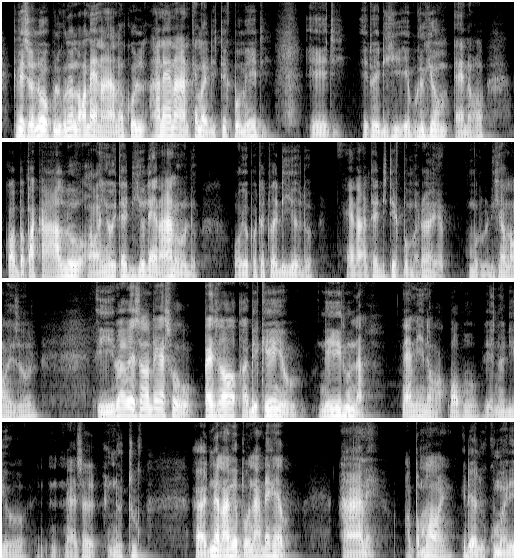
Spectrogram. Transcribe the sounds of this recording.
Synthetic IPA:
ke˦ɾe˦˨zo˨no˦˨k͡pu˨lu˨ku˦o˦no˨ko˦me˨na˨no˦ko˦la˦ne˦na˦˨ke˦ma˨di˨te˦k͡po˨me˦˨di˨ | e˨di˨ | e˨ɾo˦e˨di˨ki˦e˨bu˦lu˦ki˦o˦me˨nɔ˨kɔ˦ | ko˦˨ba˨ba˦ka˨˦lo˦o˨jo˦i˦ta˦di˦jo˦le˨na˦no˨lo˨ | o˨jo˦po˦te˦tu˦a˦di˦jo˨lo˦ | ḛ˨na̰˨ta˦di˦te˦˨k͡po˨m˨a˨ɾa˦˨jo˨ | o˦mo˨ɾo˨di˦ki˦o˦no˦ke˨zo˦ɾ | e˨je˨˦ba˦e˦˨zo˦no˦de˦ke˦so˦pe˦zo˦a˨be˨ke˦jo˨ | ne˦ɾu˦na˨ | ne˨˦mi˦o˨ko˨k͡po˦bo˦e˨zi˨˦o˦di˦jo˨˦o˦na˨zo˦˨no˦tu˦k | a˨du˦a˦˨na˨˦mi˦˨bo˨˦na˦de˦ke˦˨o˨ | a˨me˨ | o˨bo˨m˦o˦˨˦ke˦di˨a˨lo˨ku˨ma˨ne˨˦

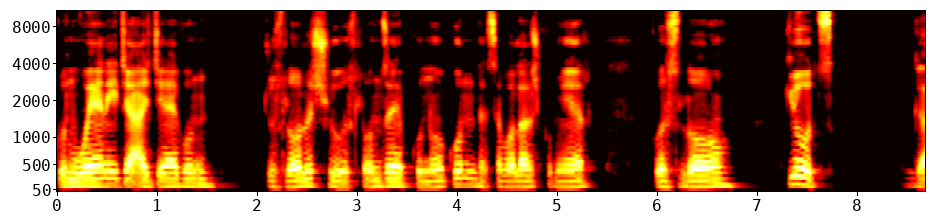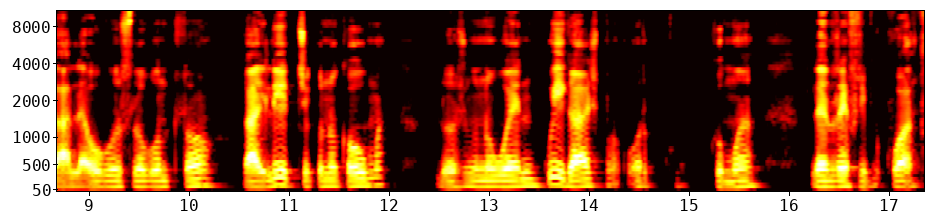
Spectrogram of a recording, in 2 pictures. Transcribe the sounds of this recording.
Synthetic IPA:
ɡ̥u˧nwe˦ni˧t͡ʃa̰˦˧t͡ʃe˦ɡu˦n | t͡ʃu˨slo˧la˦ʃu˨slo̰˧nze˦b̚ku˨nu˧˦ɡu˦nle˨sa˧ba˧la˦lʃko˨mje˦ɾ | ko˧slo˧˦ | kju˦t͡s | ɡa̰˨lḛ˨wɡu˧slo˧ɡu˧nt̪lo˦ | ɡa˨jli˦t̪̚t͡ʃe˧ku˧no˦ko˦wma˦ | lo˨ʃu˧nu˧we˧nkʷi˦ɡa˧ʃma̰˦o̰˦ɾ | ku˨ma˦ | le˧nre˦fɾi˨bu˨kxʷa˦n

